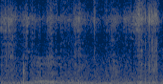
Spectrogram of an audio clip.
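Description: Near silence: room tone, with faint handling of fabric and a couple of tiny ticks.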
